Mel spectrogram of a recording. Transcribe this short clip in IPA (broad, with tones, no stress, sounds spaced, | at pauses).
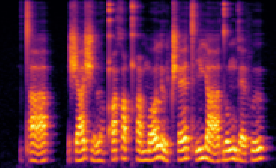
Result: tʼ a˧˩˧ | ʃ aː˨˥ ʃ ɛ̤˧˩˧ l ɛ̤˧˩˧ qʼ ɯ˧˩˧ x ɔ˧˩˧ qʰ i˧˩˧ m ɔː˨˥ l ɯː˧˩˧ t͡ʃʼ ɛː˨˥ tʼ i˨˥ j aː˧˩˧ d̪ o˨˥ ŋ ɡ ɛ˧˩˧ f ɯ˨˥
